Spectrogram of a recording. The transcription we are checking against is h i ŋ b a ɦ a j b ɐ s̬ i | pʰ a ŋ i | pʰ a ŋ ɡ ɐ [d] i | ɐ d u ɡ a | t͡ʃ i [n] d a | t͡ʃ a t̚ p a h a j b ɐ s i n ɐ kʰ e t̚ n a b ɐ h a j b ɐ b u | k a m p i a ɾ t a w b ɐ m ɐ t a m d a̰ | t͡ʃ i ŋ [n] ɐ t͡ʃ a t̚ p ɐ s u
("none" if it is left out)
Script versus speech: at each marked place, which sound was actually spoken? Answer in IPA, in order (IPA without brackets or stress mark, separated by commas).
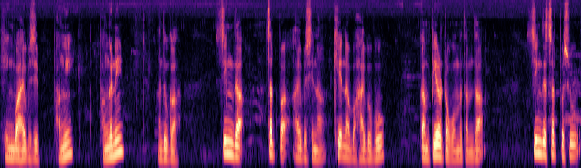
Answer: n, ŋ, d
